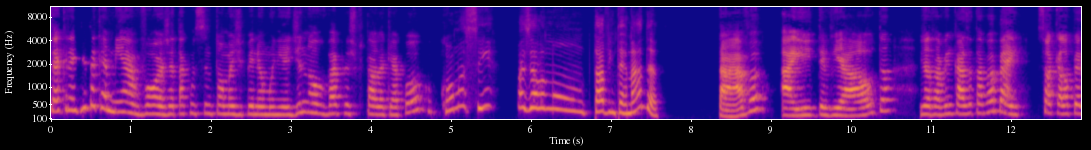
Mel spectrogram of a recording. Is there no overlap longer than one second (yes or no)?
yes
